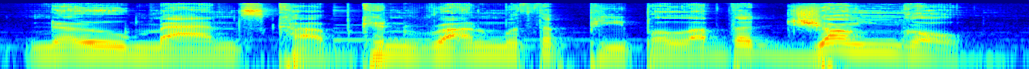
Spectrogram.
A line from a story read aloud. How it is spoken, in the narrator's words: roared Shere Khan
